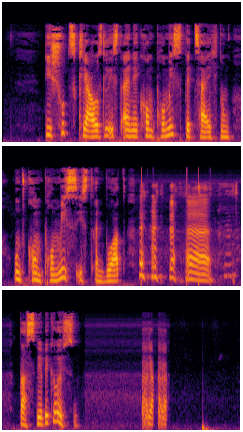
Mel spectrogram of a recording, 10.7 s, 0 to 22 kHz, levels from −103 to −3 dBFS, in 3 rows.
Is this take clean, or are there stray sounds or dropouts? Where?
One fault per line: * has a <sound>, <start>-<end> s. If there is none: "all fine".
* has a laugh, 5.6-7.2 s
* has a laugh, 9.3-9.7 s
